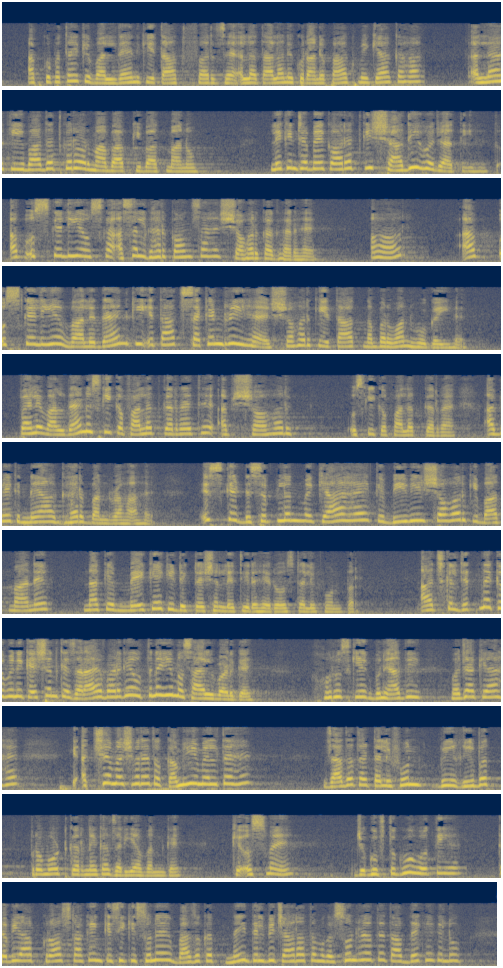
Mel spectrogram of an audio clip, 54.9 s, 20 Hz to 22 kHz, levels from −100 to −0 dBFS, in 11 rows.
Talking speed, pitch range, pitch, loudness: 205 wpm, 200-290 Hz, 250 Hz, -15 LUFS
